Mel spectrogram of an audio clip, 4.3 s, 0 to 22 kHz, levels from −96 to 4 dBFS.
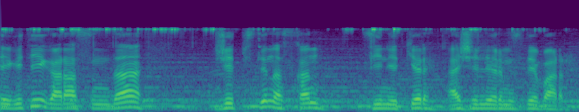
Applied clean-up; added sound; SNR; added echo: none; Bell; 9 dB; none.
